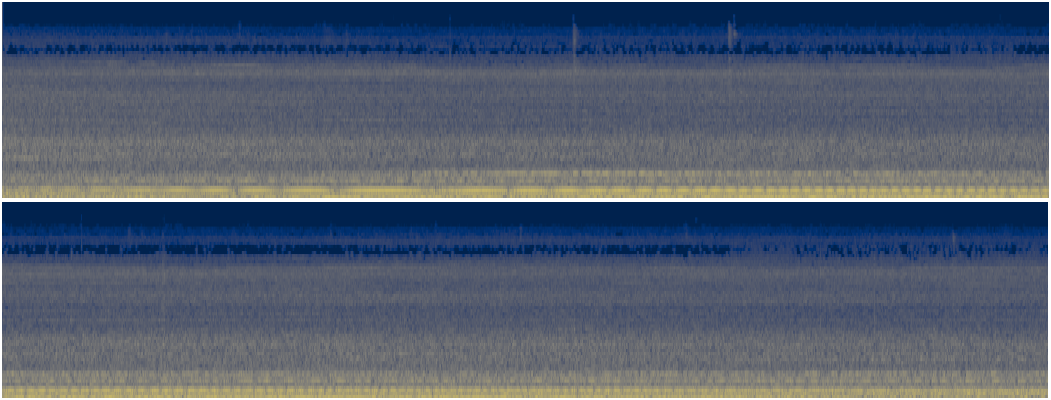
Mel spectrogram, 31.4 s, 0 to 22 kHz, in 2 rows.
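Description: Cabin noise inside a Boeing 717-200 taxiing: a steady, loud low rumble from its rear-mounted Rolls-Royce BR715 engines at taxi power and the rolling airframe, with a steady droning hum that pulses rapidly.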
